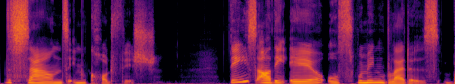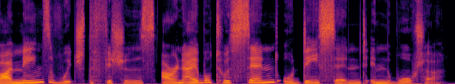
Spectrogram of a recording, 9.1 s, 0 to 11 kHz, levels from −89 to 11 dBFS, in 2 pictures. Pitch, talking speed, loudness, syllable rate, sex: 205 Hz, 165 wpm, -20 LUFS, 4.8 syllables/s, female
